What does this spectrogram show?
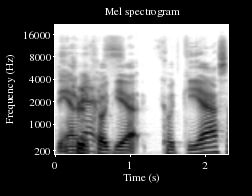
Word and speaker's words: Code Geass: entry code yet Code Geass I think it's pronounced yeah Geass yeah not code goose hit almost every single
